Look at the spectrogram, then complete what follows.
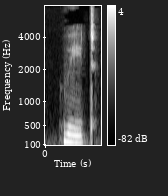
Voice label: "Wait", English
